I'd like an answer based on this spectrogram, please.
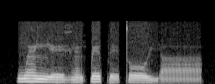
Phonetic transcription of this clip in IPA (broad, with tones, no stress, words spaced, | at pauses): wɛ̃˦ɲeː˧ ɣɛ̃˧k͡pe˦pe˨ toː˦˨ jaː˨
